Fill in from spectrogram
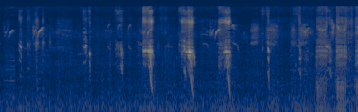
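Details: Black francolin calling in a wheat field: harsh, rasping bursts, three loudest spaced under a second apart mid-recording, with softer scattered clicking notes around them and a low background hum.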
